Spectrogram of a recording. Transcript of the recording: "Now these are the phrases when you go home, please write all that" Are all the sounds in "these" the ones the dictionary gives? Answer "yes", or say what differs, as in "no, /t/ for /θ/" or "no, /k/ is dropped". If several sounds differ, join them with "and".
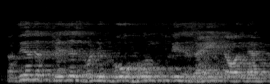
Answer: no, /z/ is dropped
